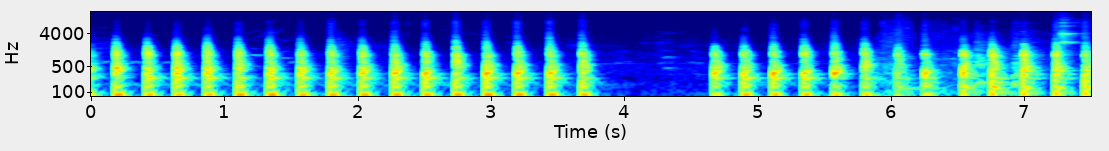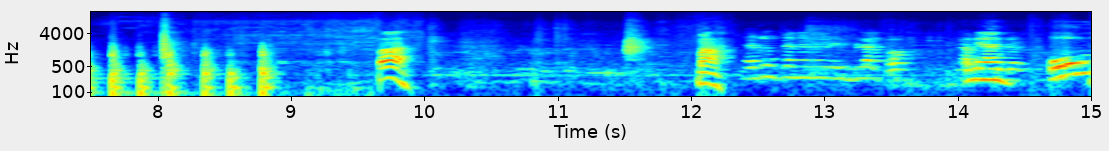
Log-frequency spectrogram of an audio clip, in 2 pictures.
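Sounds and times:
knuckles knocking on door: 0.0 - 3.8, 4.7 - 8.7.

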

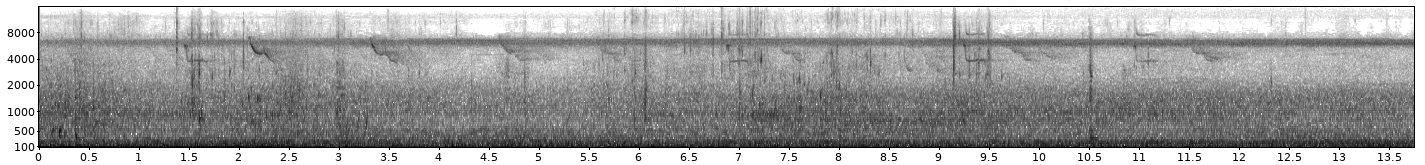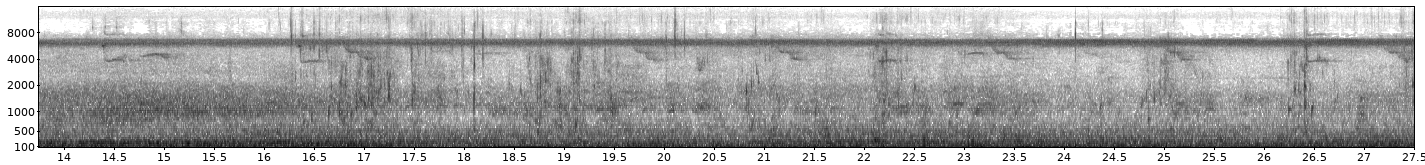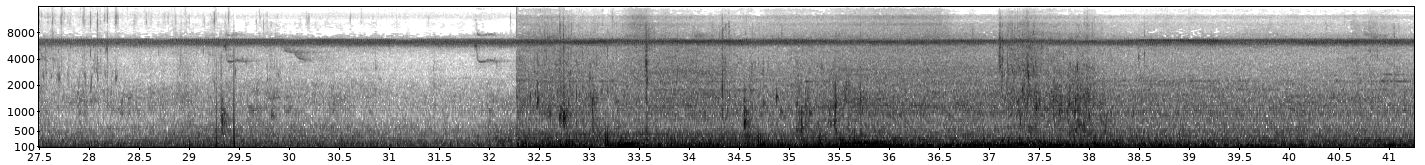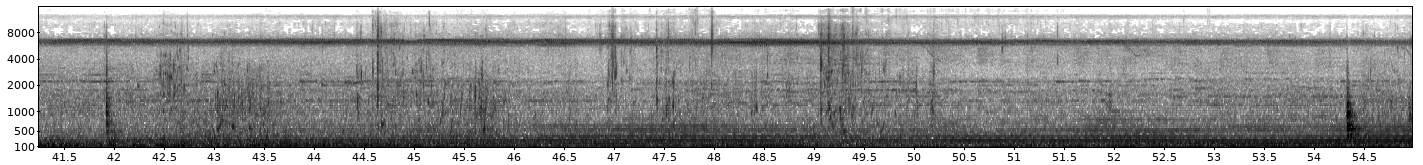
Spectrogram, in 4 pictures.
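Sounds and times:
small drips and splashes: 0.0 - 3.1, 5.6 - 9.7, 16.2 - 21.2, 26.2 - 26.7, 41.9 - 50.4
low rumble of water and wind: 0.0 - 54.9
thin high whine: 32.3 - 54.9.

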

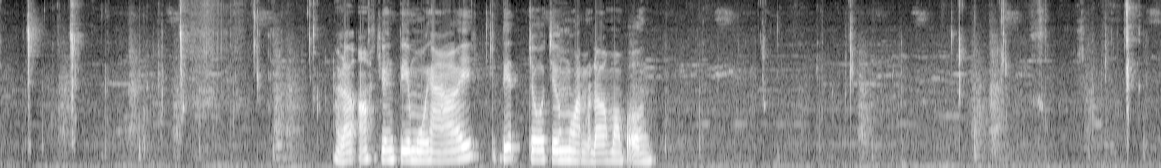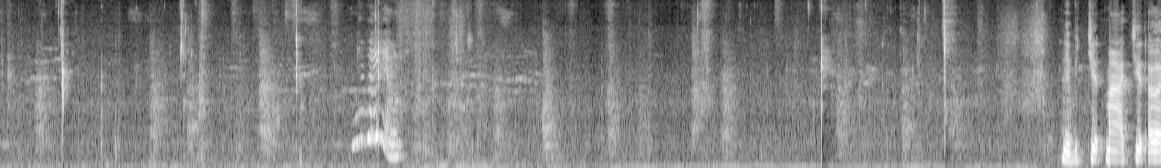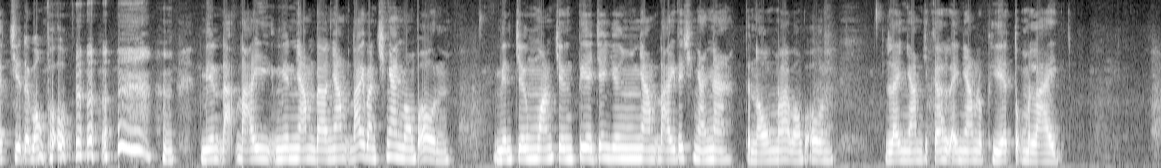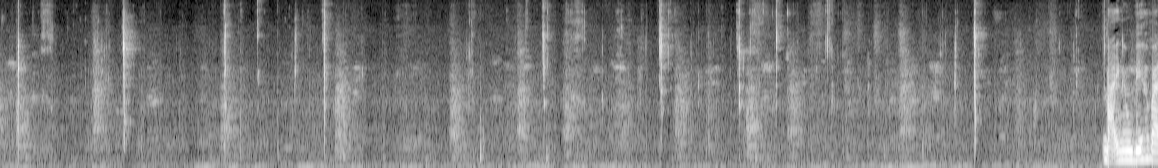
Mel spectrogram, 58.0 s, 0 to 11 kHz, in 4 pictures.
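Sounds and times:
person chewing and smacking: 0.3 - 4.8, 8.3 - 18.9, 19.9 - 27.7, 43.4 - 45.4, 46.2 - 48.5, 49.1 - 57.2
sharp mouth clicks: 45.0 - 45.4, 49.3 - 54.1.

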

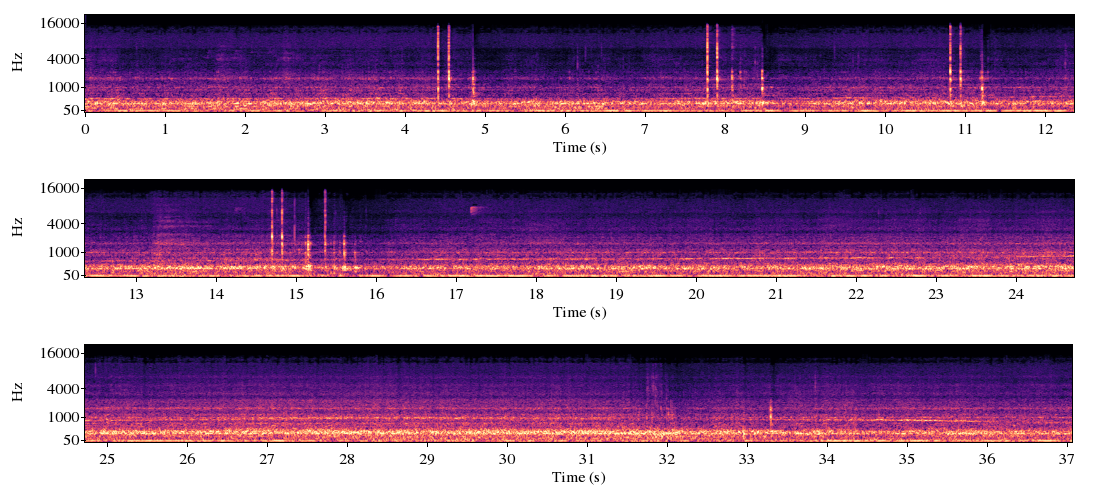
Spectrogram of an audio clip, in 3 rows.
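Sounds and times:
bicycle tyre noise on road: 0.0 - 37.0
wind rushing over microphone: 0.0 - 37.0
sharp clicks and knocks: 4.4 - 5.0, 7.7 - 8.7, 10.8 - 11.4, 14.6 - 15.9.

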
